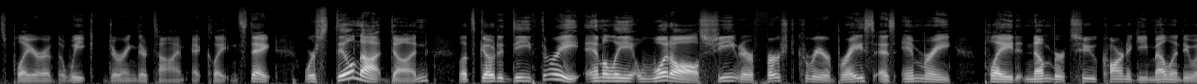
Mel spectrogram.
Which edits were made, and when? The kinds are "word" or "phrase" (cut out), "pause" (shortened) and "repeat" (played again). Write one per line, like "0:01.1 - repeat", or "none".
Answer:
0:07.4 - word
